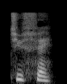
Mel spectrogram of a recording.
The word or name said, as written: tu fais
